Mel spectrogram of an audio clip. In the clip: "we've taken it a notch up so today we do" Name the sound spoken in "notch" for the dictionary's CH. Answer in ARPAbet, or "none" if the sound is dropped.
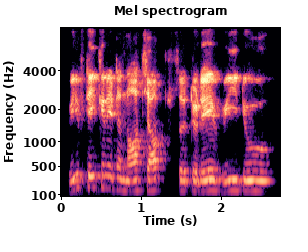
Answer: CH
